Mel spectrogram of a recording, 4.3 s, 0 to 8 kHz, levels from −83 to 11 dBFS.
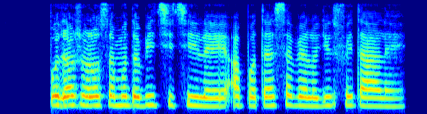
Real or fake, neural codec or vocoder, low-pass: fake; codec, 16 kHz, 0.4 kbps, LongCat-Audio-Codec; 7.2 kHz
